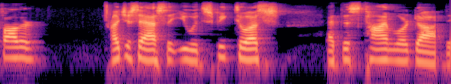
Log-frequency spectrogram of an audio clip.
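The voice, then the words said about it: Unwell, strained-sounding voice. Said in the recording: “I've been feeling under the weather all week. You can probably hear it in my voice”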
